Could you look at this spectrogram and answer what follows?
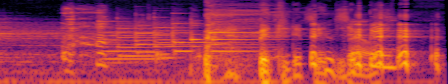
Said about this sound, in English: That cooking sound is... Mwah. Yeah. I love it. I love his little hum.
